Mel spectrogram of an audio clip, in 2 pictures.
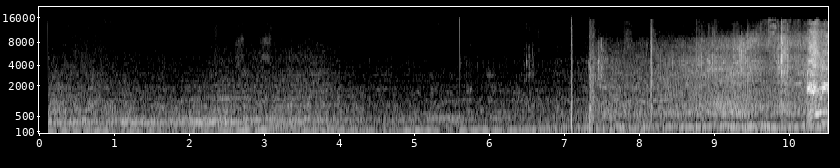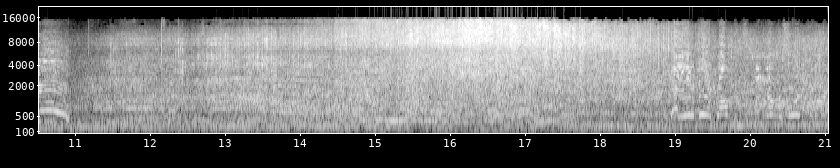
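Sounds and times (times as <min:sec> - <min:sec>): race car engines droning: 0:00.1 - 0:21.0.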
